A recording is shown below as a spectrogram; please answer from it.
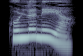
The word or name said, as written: ಕೀಳ್ನಾಯ್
